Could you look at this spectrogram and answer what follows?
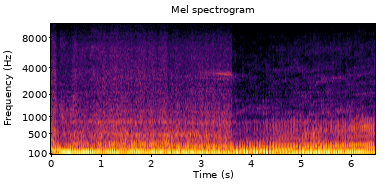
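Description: A Triumph Bobber 1200cc motorcycle accelerates to overtake trucks on a road near Chiang Mai, its engine droning loud and close with rising pitch and steady throb, wind rushing throughout and no voices.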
